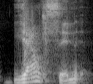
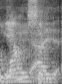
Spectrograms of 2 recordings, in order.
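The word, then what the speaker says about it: Yalçın: Yalsin Yalman is how I'm pronouncing that. I don't know. – Mousy Meowman. Yeah, okay, well, that's how you're choosing to interpret. – That's what you said. – Yalsin. – Oh, Yalsin. – Y-A-L-C-I-N.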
